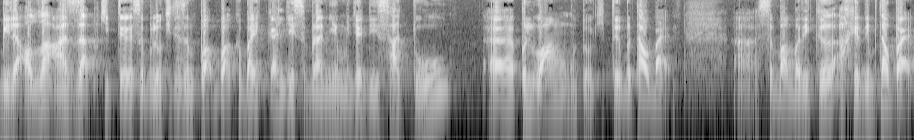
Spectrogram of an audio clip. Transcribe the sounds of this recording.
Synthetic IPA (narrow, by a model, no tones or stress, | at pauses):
bilaʔalːɔhazap̚kit̪əsəbəlʊmkit̪əsəmpua̰ʔ̪̚buaʔ̪̚kəbaikand͡ʒaisəbənarɲãmə̃ɲd͡ʒadisat̪u | əpəlua̰ŋṵnt̪ʊ̰ʔki̥t̪əbərt̪awba̰t̪̚ʔə̰səbap̚mə̃ɾekəʔa̰xɪrɲabərt̪aba̰t̪̚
